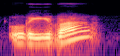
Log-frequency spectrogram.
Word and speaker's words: Livva: In the music world, I'm known as Liva, L-I-V-V-A, and thank you so much for having me.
